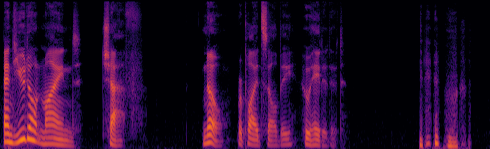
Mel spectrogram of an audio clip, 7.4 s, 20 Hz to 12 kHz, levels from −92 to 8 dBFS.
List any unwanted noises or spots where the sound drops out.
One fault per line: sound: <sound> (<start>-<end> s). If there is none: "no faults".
sound: breath (6.3-7.1 s)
